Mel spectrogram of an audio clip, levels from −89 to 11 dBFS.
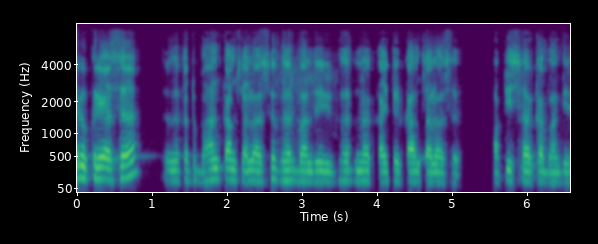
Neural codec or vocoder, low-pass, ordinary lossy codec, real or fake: codec, 24 kHz, 6 kbps, HILCodec; 7.2 kHz; AAC, 32 kbps; fake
